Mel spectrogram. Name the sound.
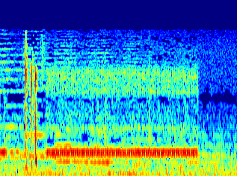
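telephone dialing and ringing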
